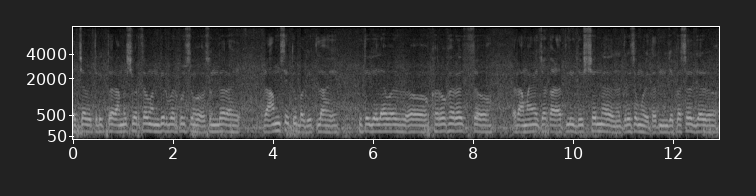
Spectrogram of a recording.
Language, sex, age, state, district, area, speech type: Marathi, male, 18-30, Maharashtra, Yavatmal, rural, spontaneous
